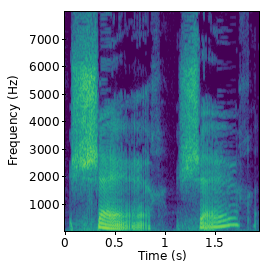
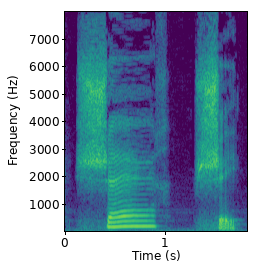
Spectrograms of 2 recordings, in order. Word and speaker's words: chercher: So this first part here, C-H-E-R, you will pronounce it quite open, so it's cher, cher, okay? And then here, just because you've got this ER at the end, okay? If you remember, the rule goes like ER at the end will be pronounced E, okay? So you get chez, all right? So chercher, chercher, okay?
